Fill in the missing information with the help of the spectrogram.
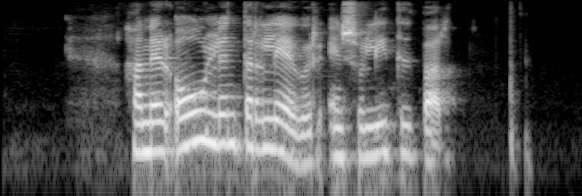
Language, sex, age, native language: Icelandic, female, 20-29, Icelandic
